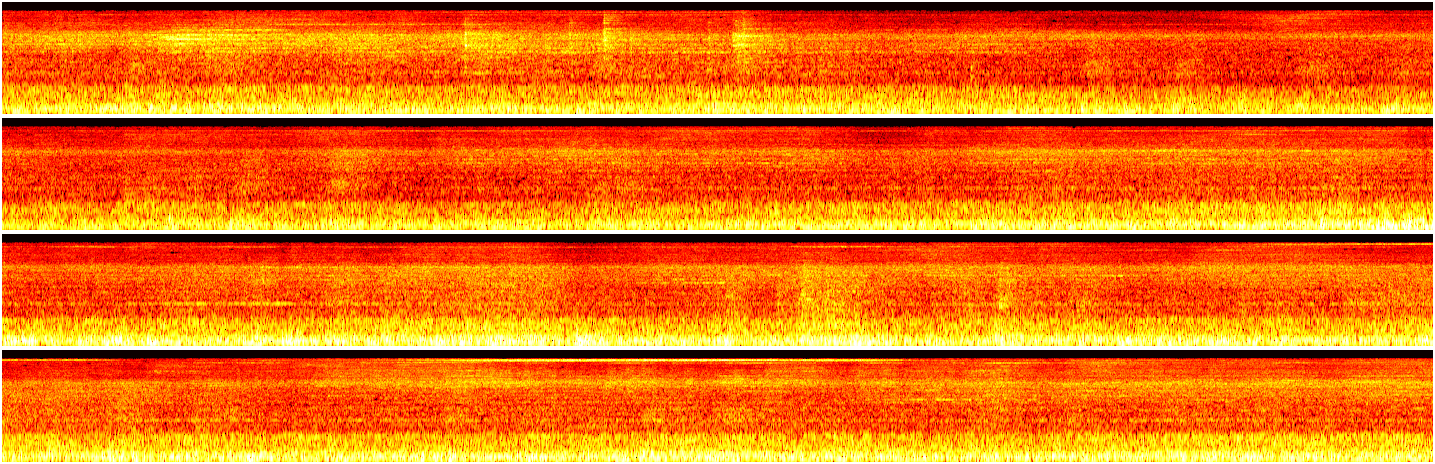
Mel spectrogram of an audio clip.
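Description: Freight train wagons rolling past on the rails: a steady rumble of steel wheels on track, swelling a little in the second half, with now and then a faint high wheel squeal.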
